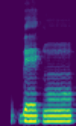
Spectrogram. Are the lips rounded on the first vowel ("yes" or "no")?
no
